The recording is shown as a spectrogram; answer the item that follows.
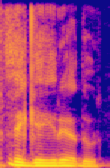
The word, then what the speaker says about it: Figueiredo: And we also have Paulo Figueiredo. It's hard. It's Figueiredo.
